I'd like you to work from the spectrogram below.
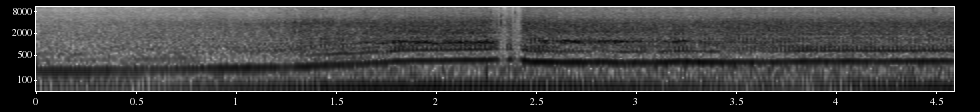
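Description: A car in Forza Horizon 3 revving hard in a parking lot while doing donuts, its engine pitch climbing then holding a sustained high drone, loud and close, with no voices.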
